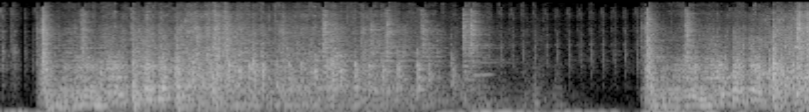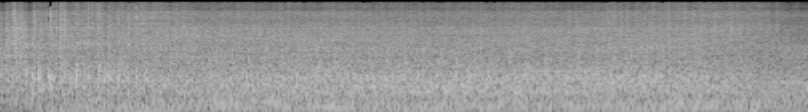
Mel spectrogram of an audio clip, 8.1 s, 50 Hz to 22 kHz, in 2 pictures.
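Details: 1965 Allis Chalmers TL645 wheel loader, turbocharged 6-cylinder AC 3500 diesel, restarted after 10+ years once the Stanadyne injection pump was cleaned: cranks, stalls briefly, then settles into a steady, even idle clatter.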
